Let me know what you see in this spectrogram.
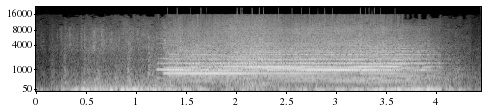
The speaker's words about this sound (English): The train stops at a platform busy with travelers.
